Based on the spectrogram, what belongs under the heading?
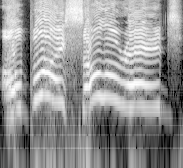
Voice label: Rage; tf2; freak fortress 2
